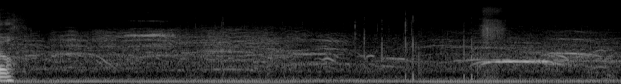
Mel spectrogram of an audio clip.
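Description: Distant voices of players and spectators calling out across a field hockey pitch, faint and scattered, over a steady low hum. A few faint clicks sound about midway.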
